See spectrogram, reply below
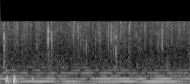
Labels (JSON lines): {"label": "biophony, midshipman", "recorder": "SoundTrap 500"}
{"label": "biophony", "recorder": "SoundTrap 500"}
